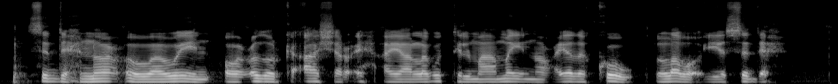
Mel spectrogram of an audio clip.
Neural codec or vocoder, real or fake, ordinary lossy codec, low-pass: vocoder, 44.1 kHz, 128 mel bands, Pupu-Vocoder; fake; none; 19.8 kHz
